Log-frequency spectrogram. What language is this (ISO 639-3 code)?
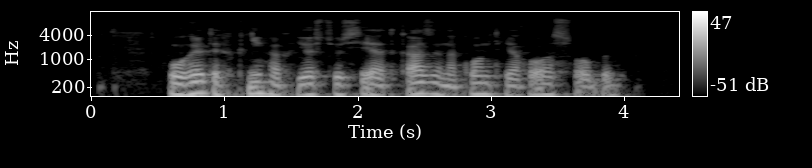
bel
